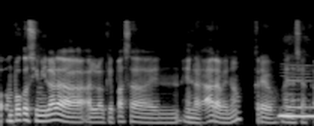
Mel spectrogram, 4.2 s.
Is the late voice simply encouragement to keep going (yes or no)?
no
